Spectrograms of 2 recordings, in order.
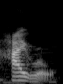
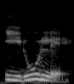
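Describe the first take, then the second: First: The word begins with an audible H sound. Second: The word begins with no H sound. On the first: This is how the name was said in the English version. "So for us, it has always been Hyrule" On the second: This is how the name is said in Spanish. "H, it doesn't have a pronunciation. So in Spanish, it's Irule"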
